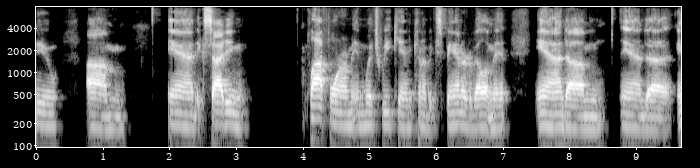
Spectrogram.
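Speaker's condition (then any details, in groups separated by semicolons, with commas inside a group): No condition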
